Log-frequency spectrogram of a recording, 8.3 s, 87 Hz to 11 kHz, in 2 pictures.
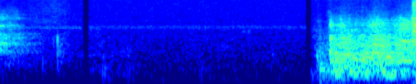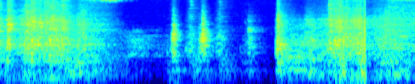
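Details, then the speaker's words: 1958 Chevy Apache barn-find truck, sat about 20 years, first start on a new carburetor with a weak battery; after cranking it catches and settles to a steady idle with a few throttle blips, running cleanly. "running pretty dang good"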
